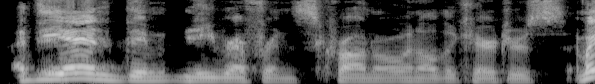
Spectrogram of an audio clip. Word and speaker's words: Chrono: Yeah, Chrono. I say it like with a long O, like a crow-no. – Corona. Okay, I'm saying Chrono.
